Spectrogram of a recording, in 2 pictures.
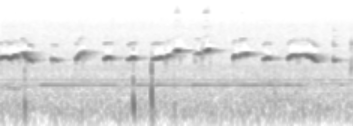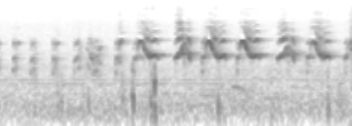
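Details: Rescued pet bird whose song seems to copy guinea pigs: repeated short whistled squeaks, rising and falling, then a faster jumble of higher chirping notes and clicks toward the end, over a low steady hum.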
